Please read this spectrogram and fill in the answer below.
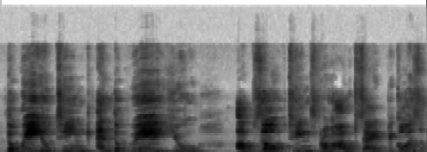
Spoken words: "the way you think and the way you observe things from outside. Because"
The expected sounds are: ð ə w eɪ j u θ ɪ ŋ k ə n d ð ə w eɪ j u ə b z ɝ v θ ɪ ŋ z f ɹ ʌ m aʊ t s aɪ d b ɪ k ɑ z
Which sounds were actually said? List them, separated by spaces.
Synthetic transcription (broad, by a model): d ə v eɪ j u t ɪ ŋ k ə n d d ə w eɪ j u ə b z ɝ v t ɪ ŋ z f ɹ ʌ m aʊ t s aɪ d b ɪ k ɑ z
